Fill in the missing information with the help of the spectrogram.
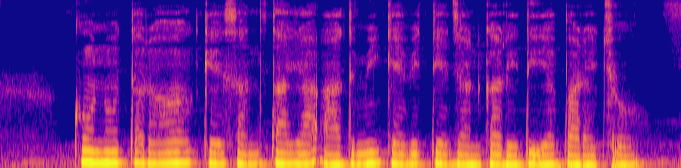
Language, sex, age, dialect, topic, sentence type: Maithili, female, 18-24, Angika, banking, statement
